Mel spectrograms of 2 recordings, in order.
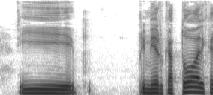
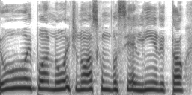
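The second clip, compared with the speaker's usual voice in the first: put-on cooing at a baby; 9 semitones higher than usual. Men greeting the boy warmly.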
